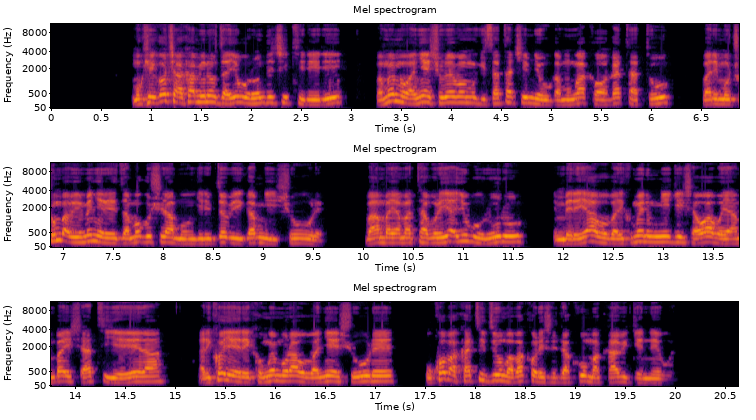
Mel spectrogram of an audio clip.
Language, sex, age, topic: Rundi, male, 36-49, education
